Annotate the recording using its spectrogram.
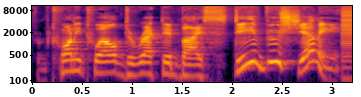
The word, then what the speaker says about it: Buscemi: Directed by Steve Buscemi.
